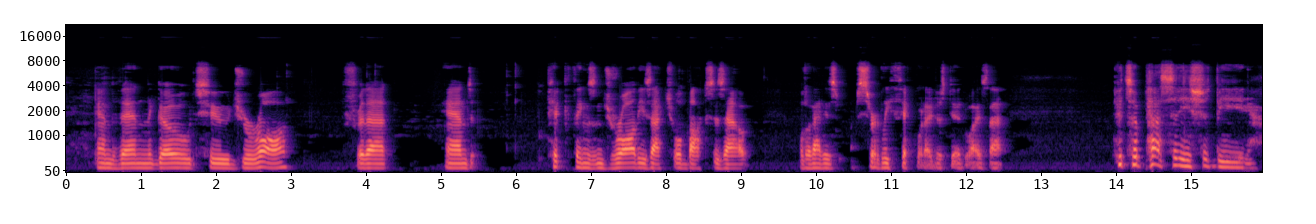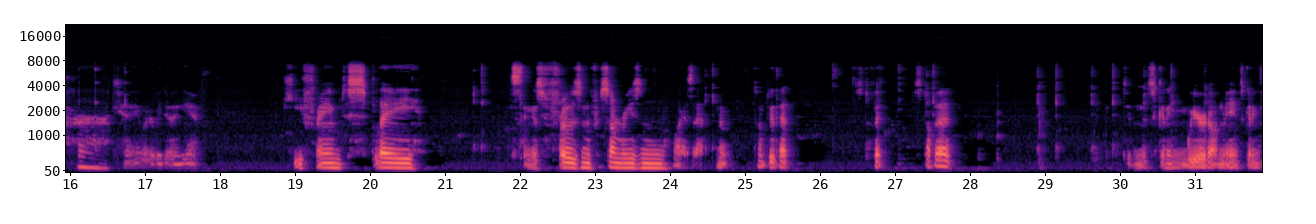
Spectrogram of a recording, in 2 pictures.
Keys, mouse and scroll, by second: 0.2 BackSpace, 0.3 BackSpace, 5.2 click, 10.4 click, 10.6 click.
